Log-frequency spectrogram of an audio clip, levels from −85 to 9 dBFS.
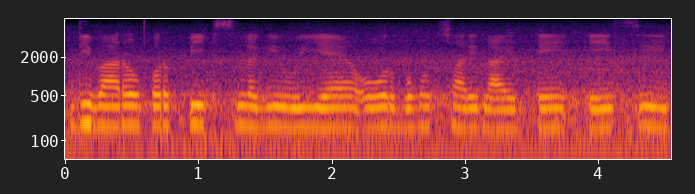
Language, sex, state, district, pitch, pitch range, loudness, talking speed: Hindi, female, Chandigarh, Chandigarh, 165 Hz, 160-175 Hz, -15 LUFS, 160 wpm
